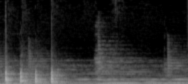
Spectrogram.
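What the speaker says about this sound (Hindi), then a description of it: "कोई दरवाजे को खटखटा रहा है" Four sharp knocks on a wooden door in quick succession, close and fairly loud, followed by a low ambient hum in a quiet night-time village house.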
